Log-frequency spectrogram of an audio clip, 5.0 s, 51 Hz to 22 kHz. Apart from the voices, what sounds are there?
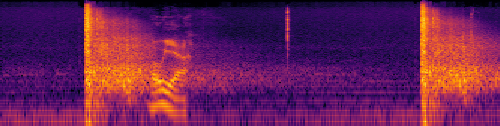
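gunshots from custom Sig P320 pistol, 68 grain +P Extreme Defender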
